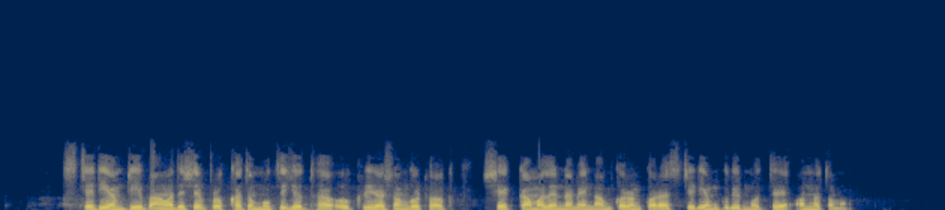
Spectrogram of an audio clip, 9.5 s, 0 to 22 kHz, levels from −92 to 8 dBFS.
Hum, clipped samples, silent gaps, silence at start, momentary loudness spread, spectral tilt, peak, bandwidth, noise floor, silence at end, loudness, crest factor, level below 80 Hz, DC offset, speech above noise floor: none; under 0.1%; none; 0.65 s; 5 LU; -9.5 dB/octave; -2 dBFS; 6 kHz; -89 dBFS; 1 s; -15 LUFS; 14 dB; -58 dBFS; under 0.1%; 74 dB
